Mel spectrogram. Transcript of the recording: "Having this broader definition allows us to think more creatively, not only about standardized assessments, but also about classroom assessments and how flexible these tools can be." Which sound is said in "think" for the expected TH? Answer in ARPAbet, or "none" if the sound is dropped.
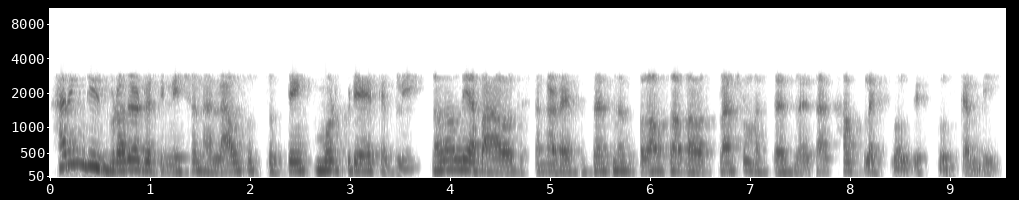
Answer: T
